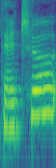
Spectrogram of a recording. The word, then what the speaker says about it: TECHO: I'm here on behalf of uh it's it's pronounced Techo. It's in Spanish, the word.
